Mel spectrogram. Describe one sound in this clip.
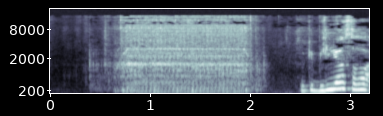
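A sewing machine runs with a steady whirring hum.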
